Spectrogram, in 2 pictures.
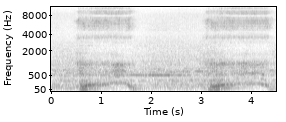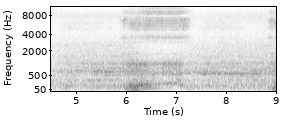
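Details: Sleeping girl snoring hard: loud, rough snores about every 2.7 seconds, roughly 22 a minute, with a rising tone on each breath in; heavy snoring.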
